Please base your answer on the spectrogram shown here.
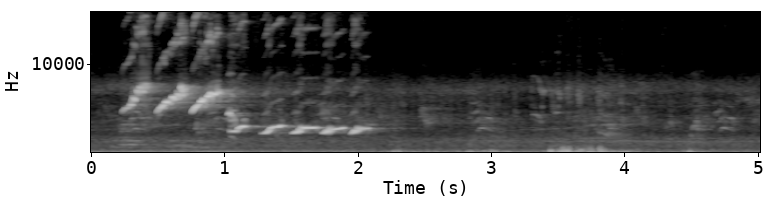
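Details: Brown-chested jungle flycatcher singing in the morning to lure others of its kind: three high swooping whistles then a quick run of four lower rolling notes, followed by low thumps and handling noise.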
